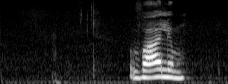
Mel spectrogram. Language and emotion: Russian, neutral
